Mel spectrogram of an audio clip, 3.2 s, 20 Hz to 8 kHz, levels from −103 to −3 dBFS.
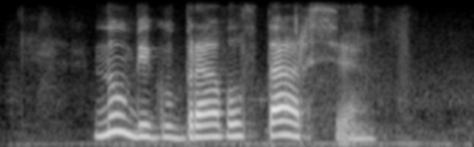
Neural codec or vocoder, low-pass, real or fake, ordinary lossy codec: none; 7.2 kHz; real; Opus, 24 kbps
